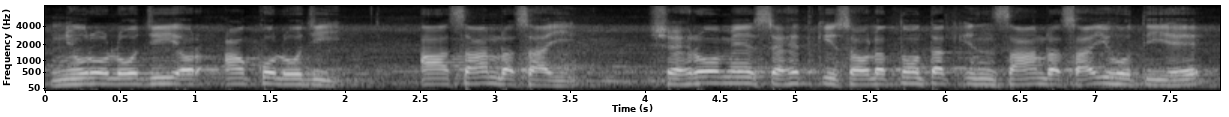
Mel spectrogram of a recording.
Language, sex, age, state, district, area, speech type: Urdu, male, 18-30, Uttar Pradesh, Saharanpur, urban, spontaneous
